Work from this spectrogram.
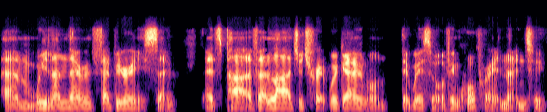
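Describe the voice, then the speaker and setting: Flat, gravelly-voiced man. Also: low-pitched, quick pace, no room sound. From United Kingdom. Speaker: recruiter, panel guest. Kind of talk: casual conversation.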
